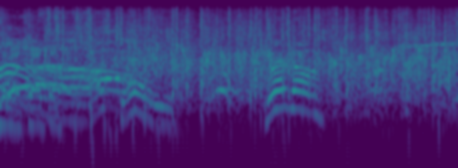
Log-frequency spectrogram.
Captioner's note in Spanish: Aplausos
